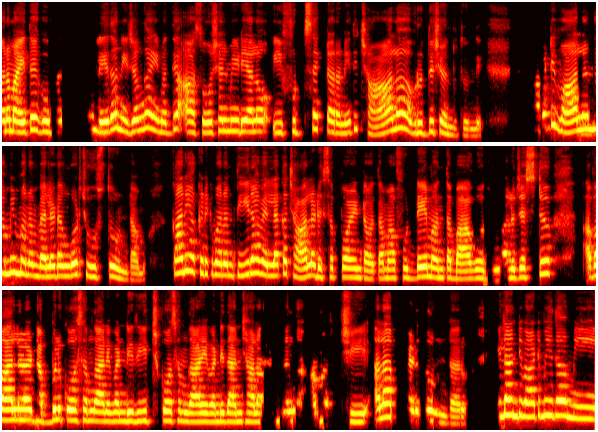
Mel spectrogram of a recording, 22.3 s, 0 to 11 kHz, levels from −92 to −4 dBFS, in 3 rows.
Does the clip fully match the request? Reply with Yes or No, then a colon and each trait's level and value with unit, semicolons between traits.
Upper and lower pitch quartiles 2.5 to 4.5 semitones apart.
No: average, 5.1 semitones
